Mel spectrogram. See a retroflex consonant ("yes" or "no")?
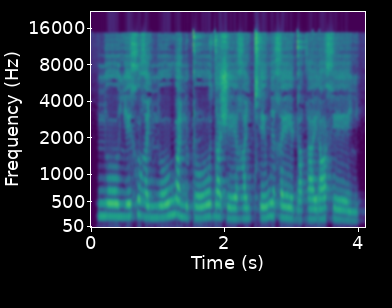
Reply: yes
